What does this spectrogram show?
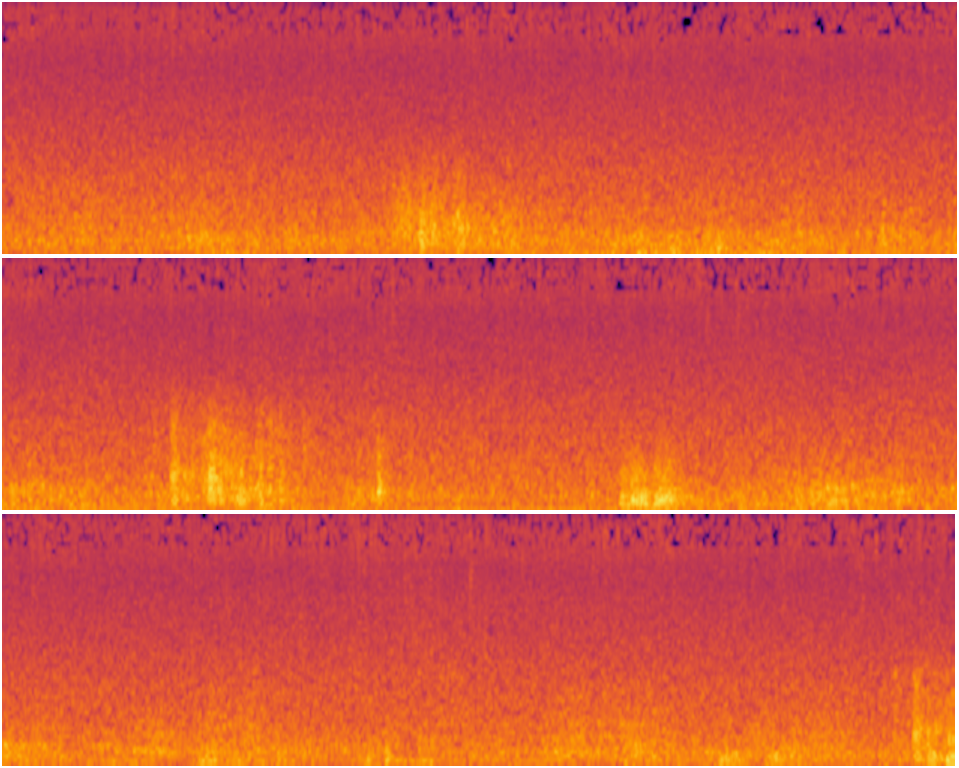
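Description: Steady rain with thunder rumbling several times: swells about four, twelve and sixteen seconds in, and a louder rumble starting right at the end.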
